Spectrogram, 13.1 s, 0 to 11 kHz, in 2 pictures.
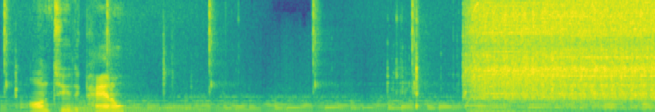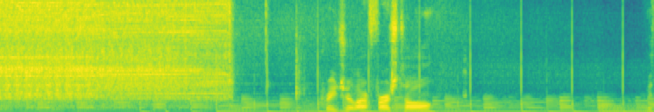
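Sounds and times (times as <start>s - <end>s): soft background music: 0.0s - 13.0s
cordless drill running: 4.6s - 8.9s.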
